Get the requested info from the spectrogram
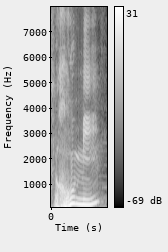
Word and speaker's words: Rumi: Rumi. Alors j'espère que je prononce. C'est comme ça qu'on dit. – Ouais. Oui.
